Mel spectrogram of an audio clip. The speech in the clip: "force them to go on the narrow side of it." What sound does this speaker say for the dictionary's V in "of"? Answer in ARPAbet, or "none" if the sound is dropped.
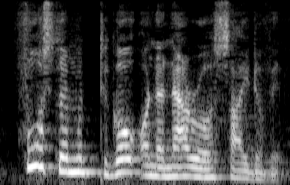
V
